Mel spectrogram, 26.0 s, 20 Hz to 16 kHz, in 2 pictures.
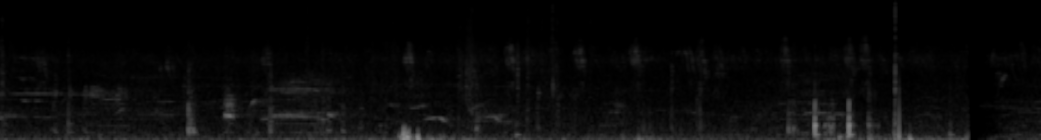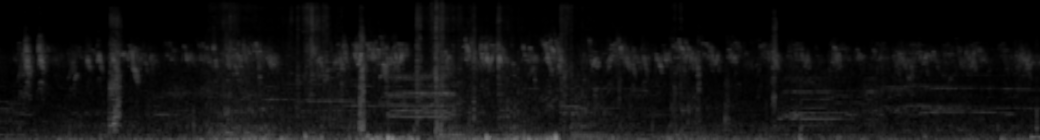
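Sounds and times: small birds chirping: 0.3 - 26.0
livestock bleating: 3.4 - 4.3, 16.8 - 18.8, 22.7 - 23.8.

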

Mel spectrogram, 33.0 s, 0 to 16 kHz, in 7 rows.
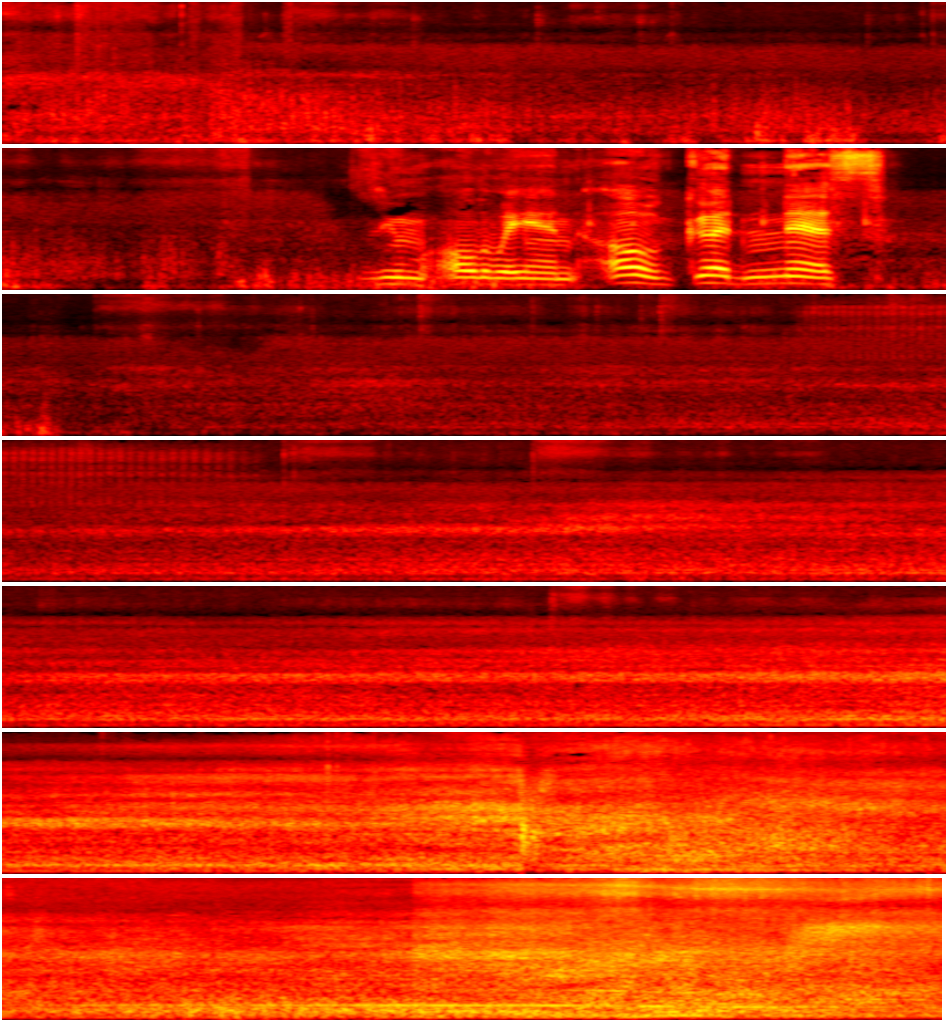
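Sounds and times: engine humming: 9.2 - 33.0.

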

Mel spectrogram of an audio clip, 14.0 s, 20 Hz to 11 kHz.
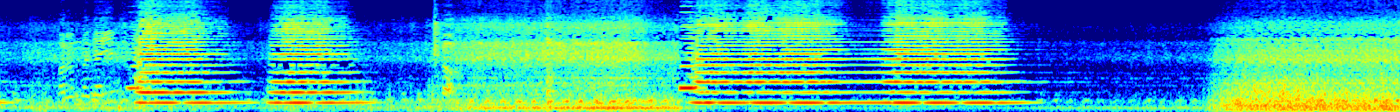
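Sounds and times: train horn blast: 0.0 - 0.2, 1.2 - 3.8, 6.8 - 10.5
low train rumble: 0.0 - 14.0.

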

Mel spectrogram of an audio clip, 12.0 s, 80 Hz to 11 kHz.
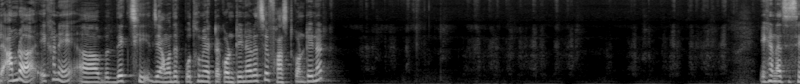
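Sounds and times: faint low hum: 0.0 - 12.0
pen scratching on paper: 5.4 - 11.0.

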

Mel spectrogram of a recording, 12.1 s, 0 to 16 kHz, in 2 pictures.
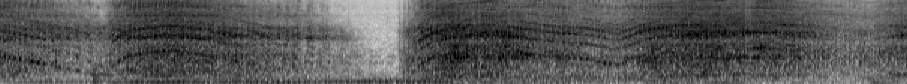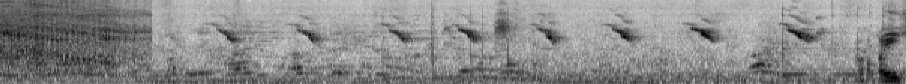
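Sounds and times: electric drill boring plastic: 0.0 - 7.1.

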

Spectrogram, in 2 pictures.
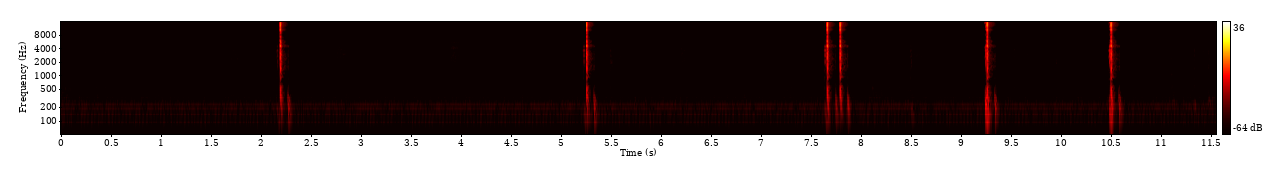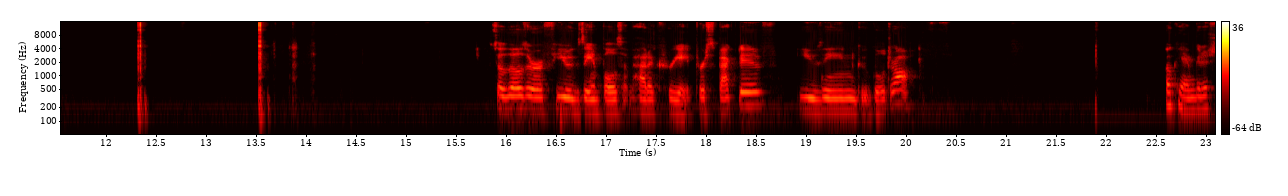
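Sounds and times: computer mouse button clicking: 7.6 - 7.9.

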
